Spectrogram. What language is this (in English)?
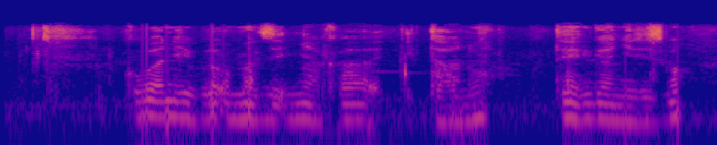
Kinyarwanda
